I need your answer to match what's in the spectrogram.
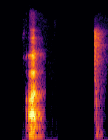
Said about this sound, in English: as you turn around and leave, you hear this obnoxious knocking sound. It's like explosions. And they start to convert into knocking, like knocking on a door.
